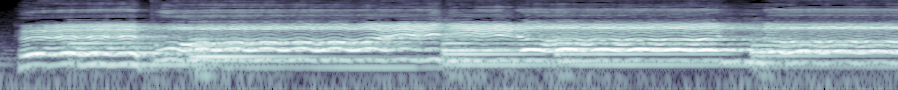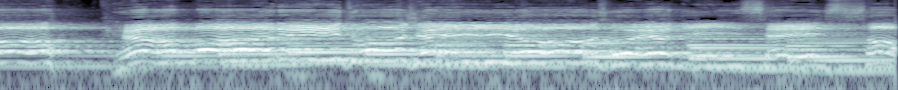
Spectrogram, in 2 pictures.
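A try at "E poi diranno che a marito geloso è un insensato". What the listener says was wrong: I think that E flat needs to be longer.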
